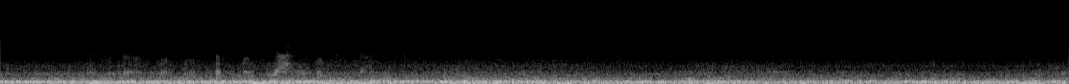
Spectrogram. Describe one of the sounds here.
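A car engine hums steadily from inside the cabin while driving.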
